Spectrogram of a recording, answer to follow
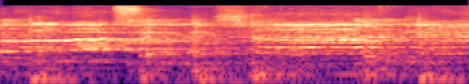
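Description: Ensemble of recorders with trumpets playing a melody together in held notes, over a low pulsing beat.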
